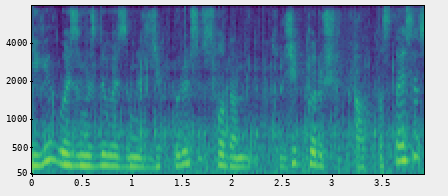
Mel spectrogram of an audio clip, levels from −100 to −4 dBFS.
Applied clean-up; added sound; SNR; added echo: none; Boiling; 12 dB; none.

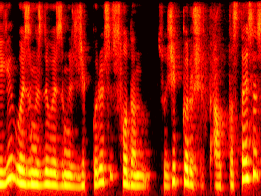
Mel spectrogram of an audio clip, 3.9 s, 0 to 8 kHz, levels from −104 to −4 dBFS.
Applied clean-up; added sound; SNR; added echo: none; none; none; none.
